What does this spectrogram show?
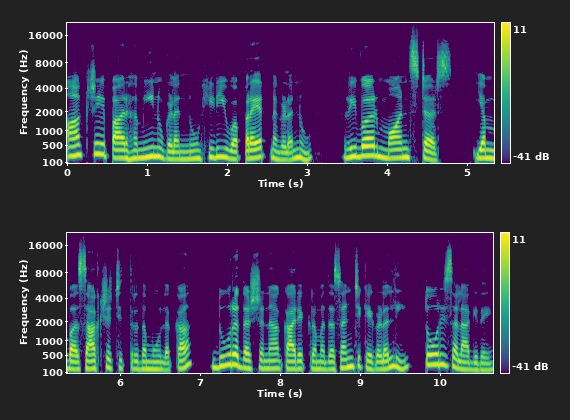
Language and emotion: Kannada, neutral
